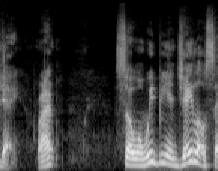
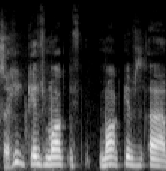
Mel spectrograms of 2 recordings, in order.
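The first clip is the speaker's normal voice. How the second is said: usual speaking voice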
